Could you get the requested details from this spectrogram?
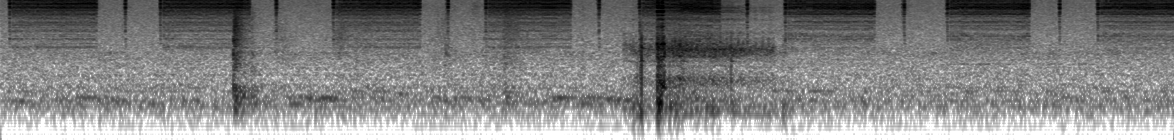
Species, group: Conocephalus brevipennis
Orthoptera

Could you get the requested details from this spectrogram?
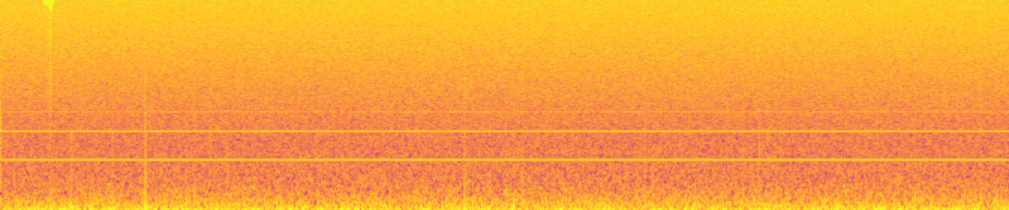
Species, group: Tessellana tessellata
Orthoptera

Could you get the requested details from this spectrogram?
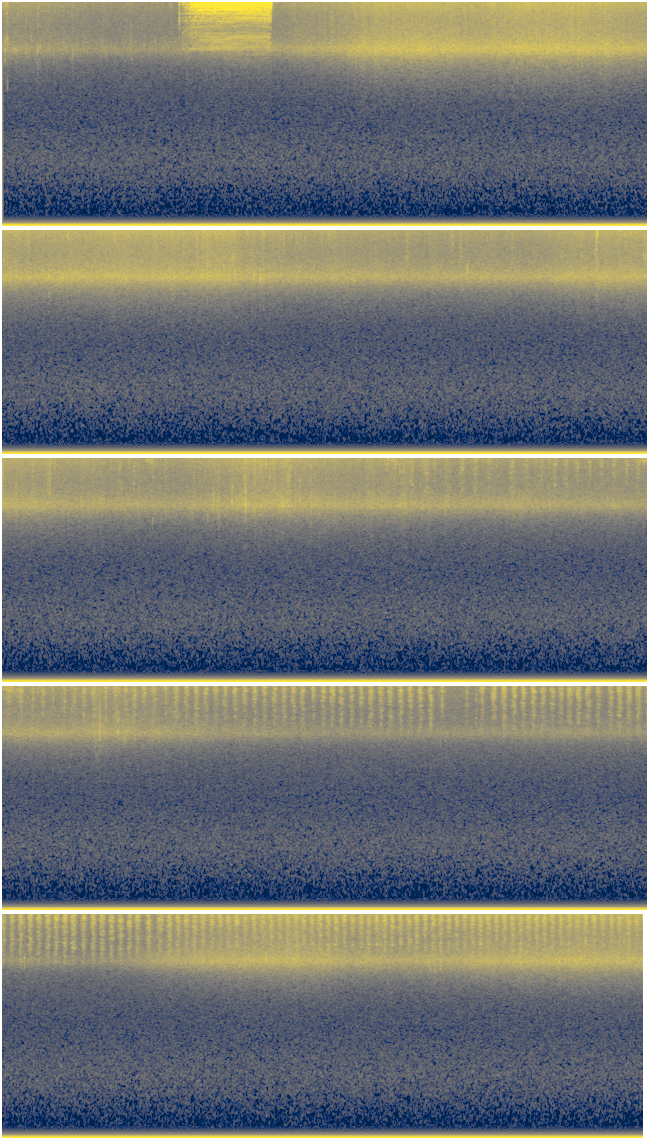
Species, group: Saga hellenica
Orthoptera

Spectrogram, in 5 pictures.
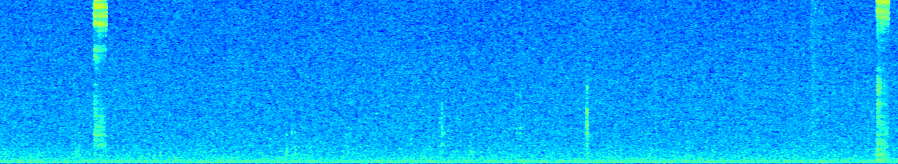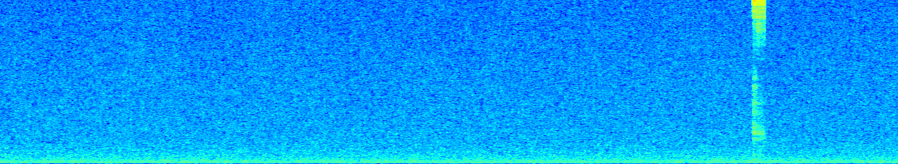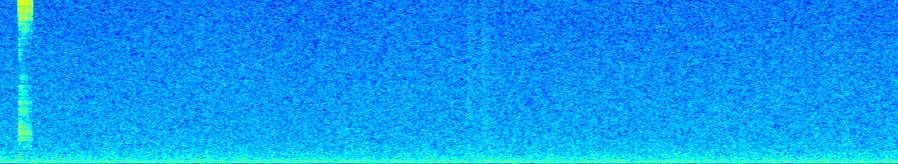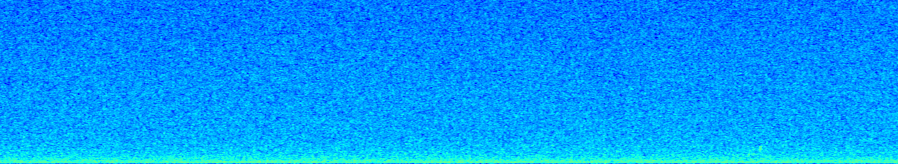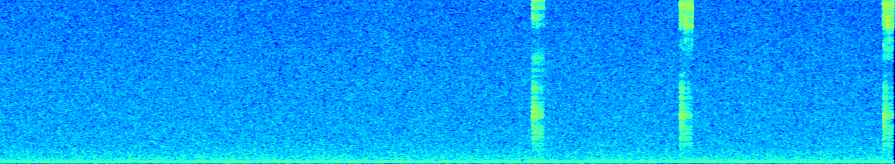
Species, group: Isophya modestior
Orthoptera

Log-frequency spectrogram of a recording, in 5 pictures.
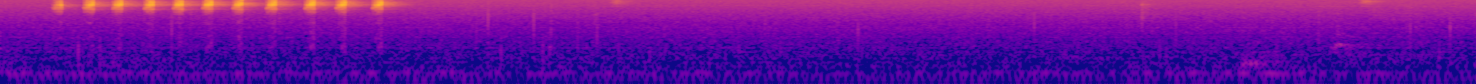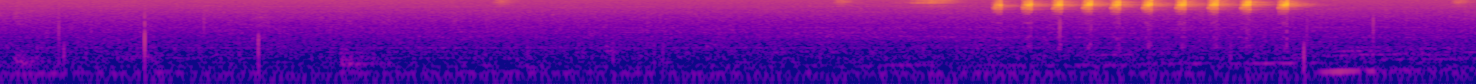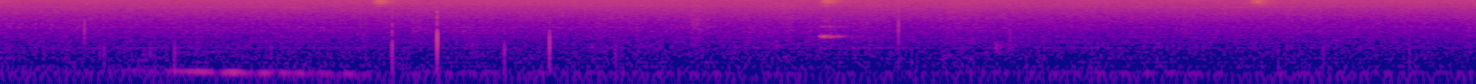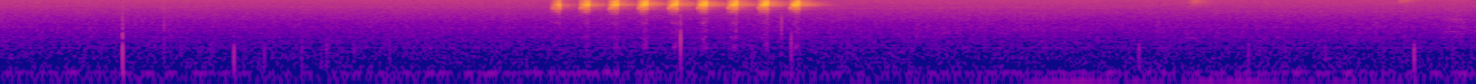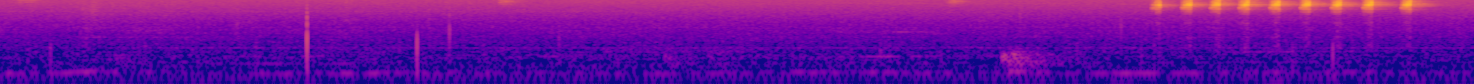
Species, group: Pholidoptera aptera
Orthoptera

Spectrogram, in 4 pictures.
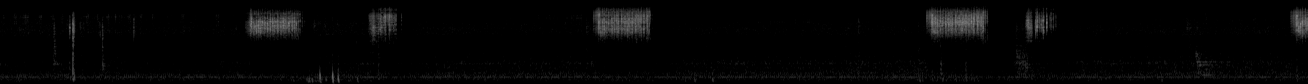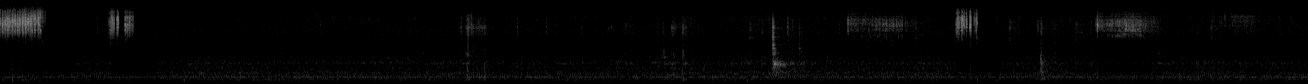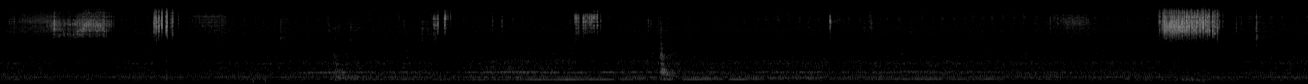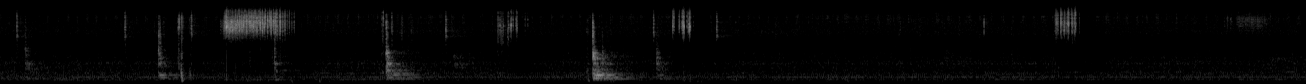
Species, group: Chorthippus brunneus
Orthoptera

